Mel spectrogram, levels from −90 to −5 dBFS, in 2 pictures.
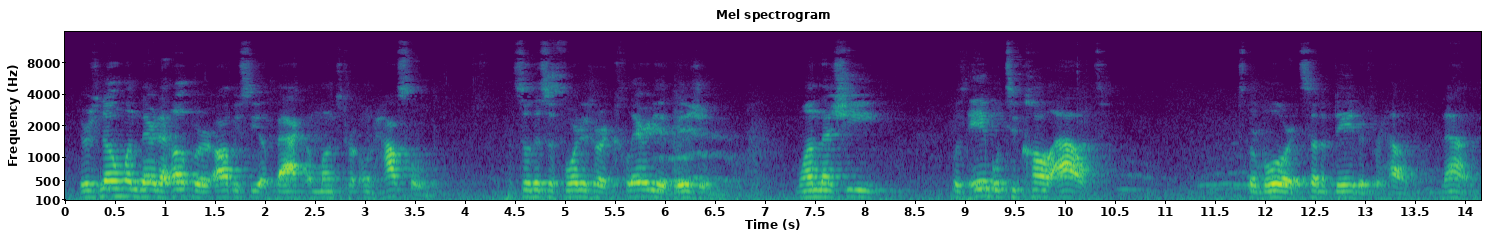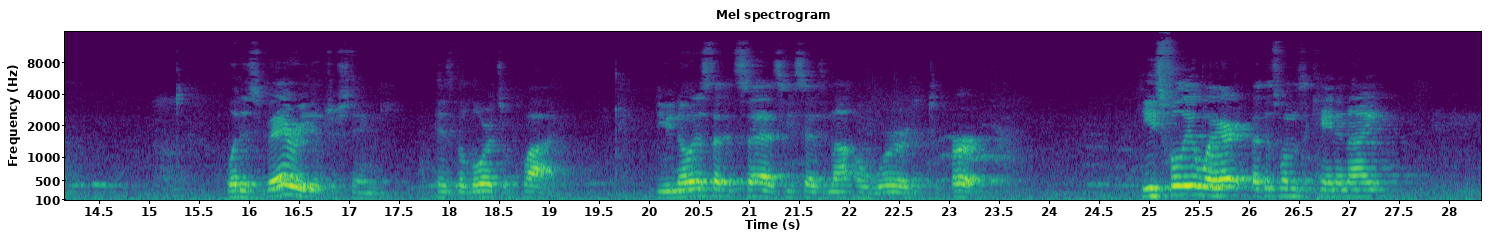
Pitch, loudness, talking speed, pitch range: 140 Hz, -25 LUFS, 145 wpm, 105-165 Hz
